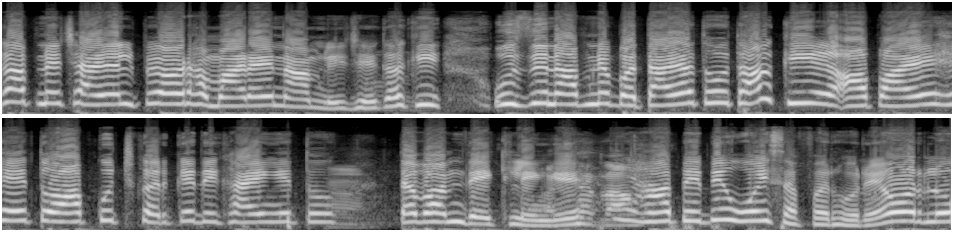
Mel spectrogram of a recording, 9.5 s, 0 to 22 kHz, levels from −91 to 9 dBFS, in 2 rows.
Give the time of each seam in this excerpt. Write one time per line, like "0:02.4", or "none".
0:07.9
